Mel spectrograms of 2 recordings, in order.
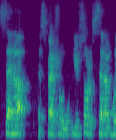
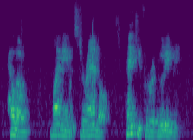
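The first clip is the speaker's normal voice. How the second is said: synthetic AI computer voice; 4 semitones lower, 5 dB quieter than usual. Voicing the rebooted AI speaking from a laptop: Durandal computer voice. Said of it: "a voice comes out of your laptop and says".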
